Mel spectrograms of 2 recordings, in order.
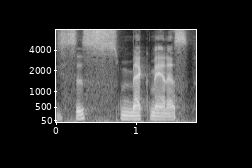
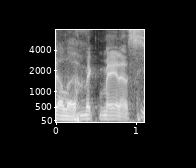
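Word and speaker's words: MacManus: uh declan his name is declan patrick eloise smekmanis i would totally i would totally change my name mcmanus yeah now he that was a really good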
